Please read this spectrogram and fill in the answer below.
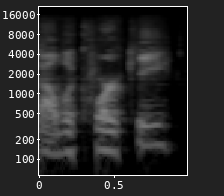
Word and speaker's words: Albuquerque: what to bring to the I believe it's pronounced Albuquerque.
